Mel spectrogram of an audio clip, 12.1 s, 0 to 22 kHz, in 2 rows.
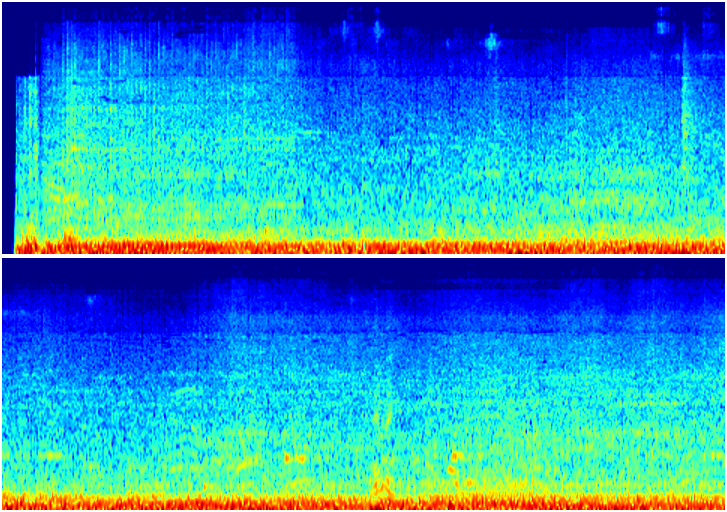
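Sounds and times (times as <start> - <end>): vehicle engine rumbling: 0.1 - 12.0.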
